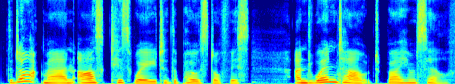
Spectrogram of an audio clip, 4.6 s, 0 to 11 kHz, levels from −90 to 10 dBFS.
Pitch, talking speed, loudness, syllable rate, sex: 225 Hz, 195 wpm, -18 LUFS, 4.9 syllables/s, female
